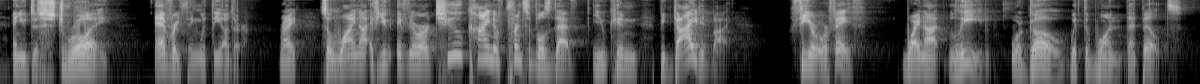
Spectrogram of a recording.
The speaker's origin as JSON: {"language": "English", "area": "Long Island", "region": "New York", "country": "United States", "tie": "born or raised there", "said": "I'm from Long Island, right? So most of the people on Long Island, most, right, at least for, in, in my hometown, were Irish"}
